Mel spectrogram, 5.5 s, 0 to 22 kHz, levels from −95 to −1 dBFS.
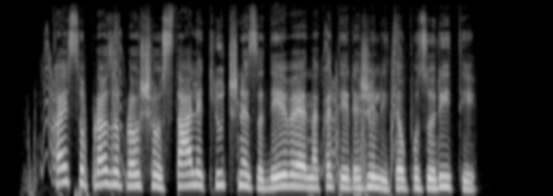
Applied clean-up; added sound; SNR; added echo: neural mask model RNNoise.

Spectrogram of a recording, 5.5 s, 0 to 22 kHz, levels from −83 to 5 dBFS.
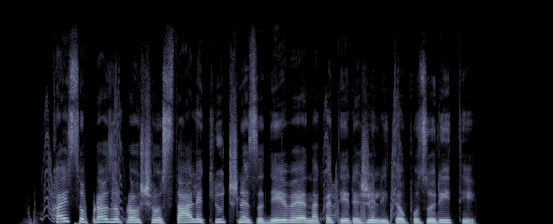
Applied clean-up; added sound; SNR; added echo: none; Scratching (performance technique); 20 dB; none.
